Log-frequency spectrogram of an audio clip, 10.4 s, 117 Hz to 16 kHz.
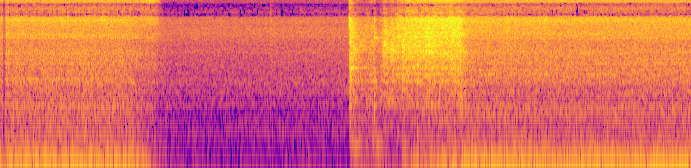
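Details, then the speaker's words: Chevy Square body barn-find truck, 305 (5.0) V8 with automatic, after timing, distributor, carburetor, tune-up and ignition work: cranks, catches after a short pause, settles into steady even low rumble, no stumble; healthy idle, much better than before. "Well, that's running much better than it was."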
